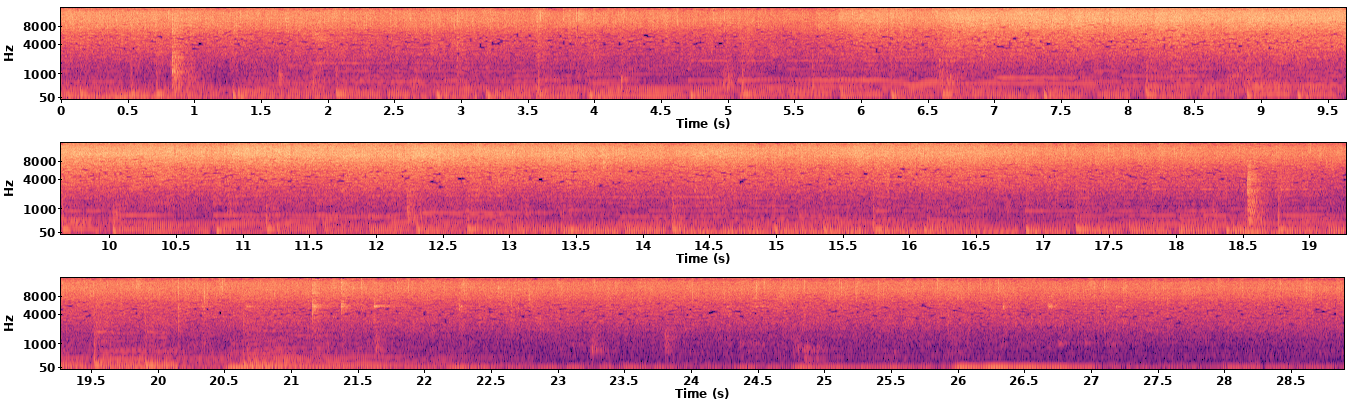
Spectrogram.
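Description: Chicken pieces and onion masala sizzling as they fry in a non-stick pan, stirred with a spatula that clicks and scrapes against the pan now and then. Background music plays under it and drops out about three-quarters of the way through.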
